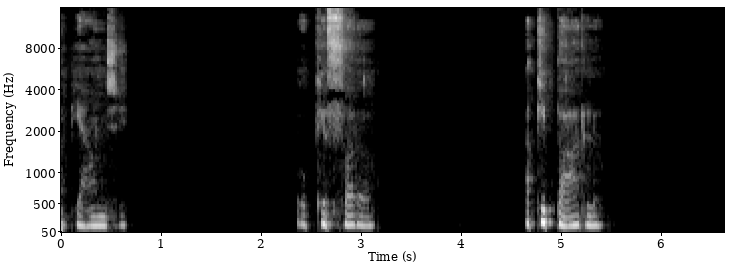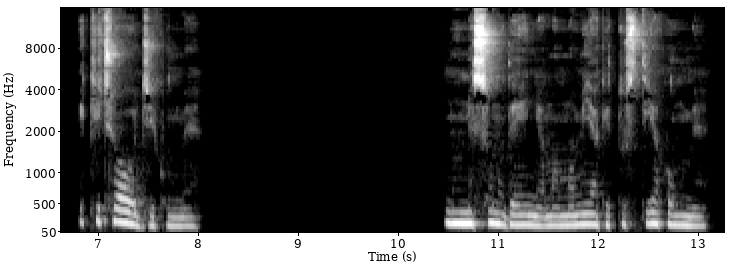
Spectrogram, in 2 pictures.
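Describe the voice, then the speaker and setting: A young woman mystic lost in rapture, as a nun reads her words aloud, pleading with Mary in a fervent, tender prayer. The voice sits low and mellow. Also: steady tone, slow pace, long pauses.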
